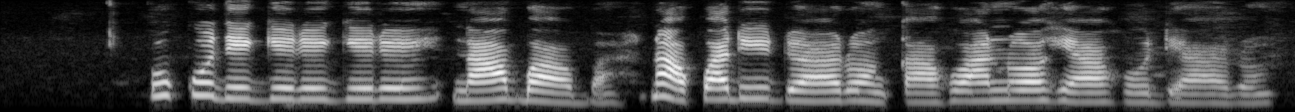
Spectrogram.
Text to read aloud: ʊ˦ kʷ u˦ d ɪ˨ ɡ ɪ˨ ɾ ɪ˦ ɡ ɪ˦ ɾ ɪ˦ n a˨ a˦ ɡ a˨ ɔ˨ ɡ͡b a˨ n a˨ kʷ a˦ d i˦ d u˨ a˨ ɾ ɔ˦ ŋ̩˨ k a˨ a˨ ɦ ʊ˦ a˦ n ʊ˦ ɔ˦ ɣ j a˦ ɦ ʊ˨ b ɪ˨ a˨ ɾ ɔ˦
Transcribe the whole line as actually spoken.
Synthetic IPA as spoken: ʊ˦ kʷ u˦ d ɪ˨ ɡ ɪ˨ ɾ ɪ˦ ɡ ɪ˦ ɾ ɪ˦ n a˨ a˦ ɡ͡b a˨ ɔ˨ ɡ͡b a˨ n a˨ kʷ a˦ d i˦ d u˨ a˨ ɾ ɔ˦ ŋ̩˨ k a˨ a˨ ɦ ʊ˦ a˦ n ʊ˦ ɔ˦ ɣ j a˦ ɦ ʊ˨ d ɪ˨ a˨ ɾ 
